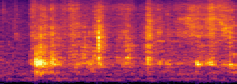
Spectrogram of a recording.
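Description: Hand rummaging in a cardboard box of paper message slips: several short rustles and clicks as the slips are stirred and one is picked out.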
